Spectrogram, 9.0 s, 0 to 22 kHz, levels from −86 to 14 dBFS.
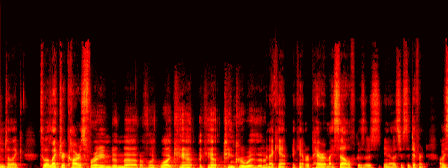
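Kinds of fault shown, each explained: Section at the wrong speed: After "like to electric cars", the speech drops to 0.7 times its speed until "and I can't I". Pitch falls by roughly seven semitones, so the voice turns deep and dragging. A playback clock mismatch is the likely cause.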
